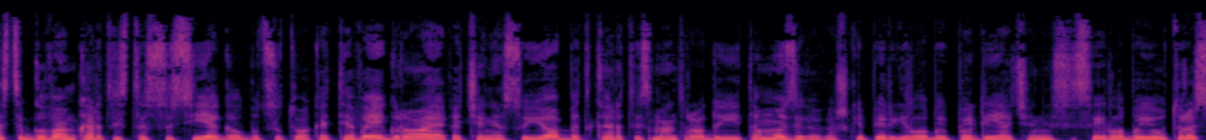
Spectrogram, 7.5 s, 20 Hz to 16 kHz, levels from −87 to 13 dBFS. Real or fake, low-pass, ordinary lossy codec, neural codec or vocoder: real; 14.4 kHz; MP3, 64 kbps; none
